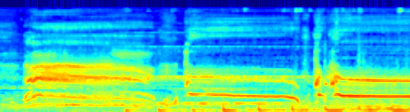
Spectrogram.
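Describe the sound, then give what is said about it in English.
A dog named Sirius howls at the sunset in three long, drawn-out wails, each holding a wavering high pitch before sliding down, loud, with only brief breaths between them. “Ether, Sirius is howling at the sunset.”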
